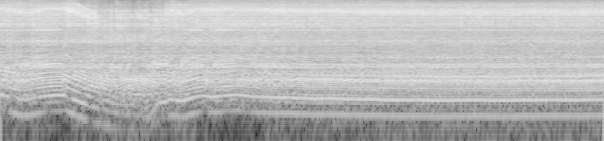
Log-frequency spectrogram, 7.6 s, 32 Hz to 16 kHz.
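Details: 2008 Troy Bilt TB20CS 31cc two-stroke trimmer after carb adjustment with the D-size tool, restarted; after a few revs settles to a high steady buzz without stumbling, thunder audible: running good, still needs slight tweaking.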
